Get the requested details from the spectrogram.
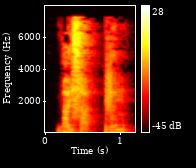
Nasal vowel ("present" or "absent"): absent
